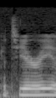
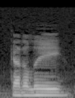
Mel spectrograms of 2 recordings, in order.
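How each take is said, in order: First: The name is said with English sounds. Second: The name is said with Mohawk sounds. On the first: The speaker calls it wrong. "her name is pronounced Kateri or Kateri in New York State" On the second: The speaker calls it right. "the correct pronunciation in Mohawk"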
